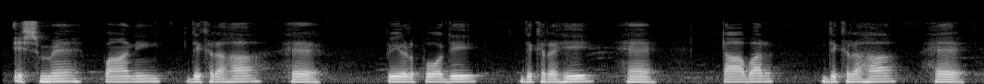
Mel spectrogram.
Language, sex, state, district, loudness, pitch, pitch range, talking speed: Hindi, male, Uttar Pradesh, Hamirpur, -15 LUFS, 130 Hz, 120-135 Hz, 85 wpm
